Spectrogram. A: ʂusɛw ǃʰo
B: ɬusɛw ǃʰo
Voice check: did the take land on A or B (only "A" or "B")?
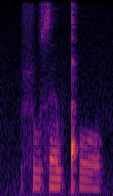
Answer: B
